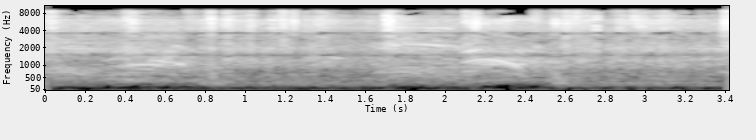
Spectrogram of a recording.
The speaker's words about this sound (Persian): اما در این استادیوم کوچک تعداد زیادی زنان ایرانی هم حضور پیدا کردن و در حال فریاد زدن و تشویق تیم ملی ایران هستن صدای اونها رو با هم بشنویم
